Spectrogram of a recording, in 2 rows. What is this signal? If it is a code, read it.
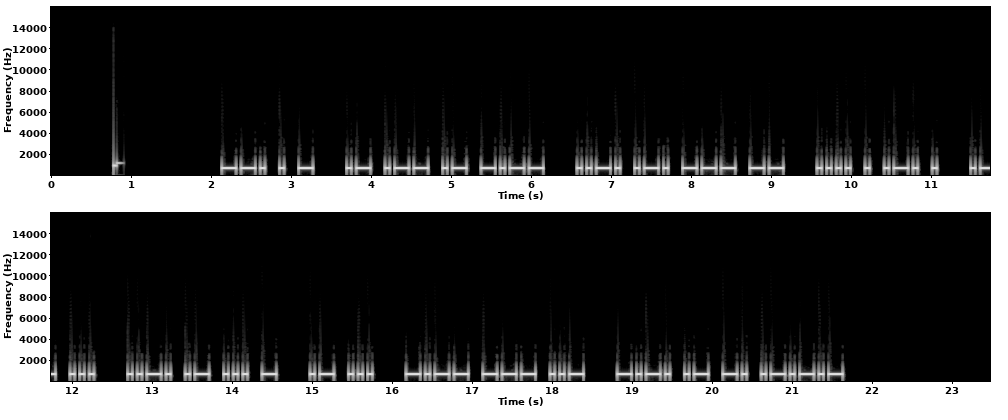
Morse code, heard as a keyed tone, about 19 wpm, 700 Hz. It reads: GET AWAY FROM HERE AS FAST AS YOU CAN.
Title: Sentences from Top 600 Words 20wpm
